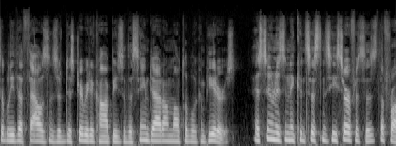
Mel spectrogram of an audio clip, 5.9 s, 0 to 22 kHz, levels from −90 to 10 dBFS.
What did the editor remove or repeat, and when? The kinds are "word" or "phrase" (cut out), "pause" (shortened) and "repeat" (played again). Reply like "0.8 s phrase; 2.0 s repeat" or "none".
none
